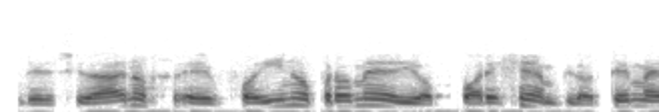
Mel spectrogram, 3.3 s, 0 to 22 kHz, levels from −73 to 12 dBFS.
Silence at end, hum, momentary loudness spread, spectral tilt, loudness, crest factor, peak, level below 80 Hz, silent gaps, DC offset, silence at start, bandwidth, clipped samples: 0 s; none; 3 LU; -7 dB/octave; -25 LUFS; 14 dB; -10 dBFS; -68 dBFS; 2.99-3.05 s; under 0.1%; 0.1 s; 15 kHz; under 0.1%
